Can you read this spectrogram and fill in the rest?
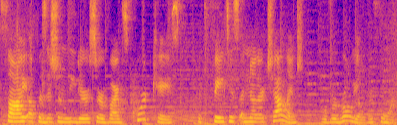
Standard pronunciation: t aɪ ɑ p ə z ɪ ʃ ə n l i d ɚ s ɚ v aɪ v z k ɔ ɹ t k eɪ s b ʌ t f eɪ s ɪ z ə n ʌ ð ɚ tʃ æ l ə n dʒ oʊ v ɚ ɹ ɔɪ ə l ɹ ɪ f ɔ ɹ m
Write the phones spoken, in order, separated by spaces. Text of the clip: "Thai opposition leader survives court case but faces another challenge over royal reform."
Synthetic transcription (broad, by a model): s aɪ ɑ p ə z ɪ ʃ ə n l i d ɚ s ɚ v aɪ v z k ɔ ɹ t k eɪ s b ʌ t f eɪ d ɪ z ə n ʌ ð ɚ tʃ æ l ə n dʒ oʊ v ɚ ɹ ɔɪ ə l ɹ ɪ f ɔ ɹ m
